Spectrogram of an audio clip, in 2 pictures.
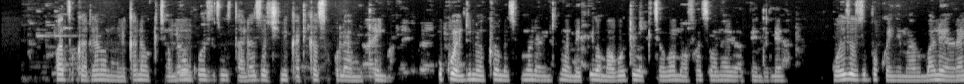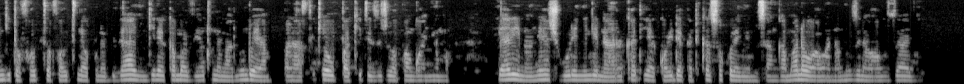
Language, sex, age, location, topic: Swahili, male, 25-35, Kisumu, finance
